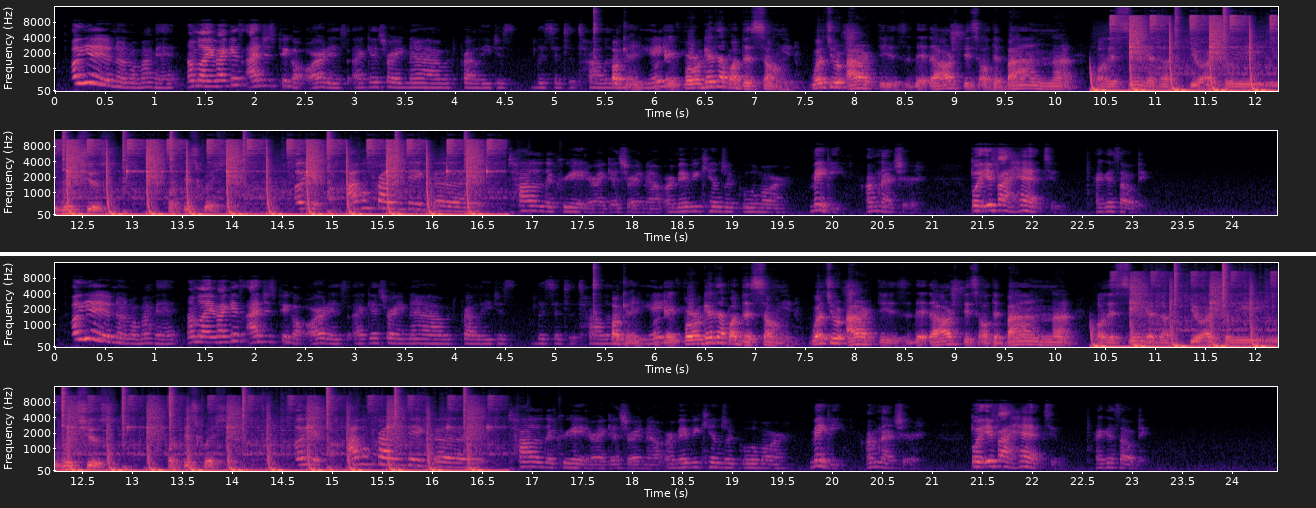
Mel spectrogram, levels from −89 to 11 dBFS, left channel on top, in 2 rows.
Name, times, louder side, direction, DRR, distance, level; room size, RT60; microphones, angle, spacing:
voice 1, 0.2-6.2 9.0-9.1 14.6-14.9 15.1-16.5 16.8-20.9 21.4-22.3 22.6-23.1, left 1 dB, 20° left, 0.8 m, -34 dB
voice 2, 5.6-10.2 10.4-12.9 13.4-14.1, right 2 dB, 25° right, 0.5 m, -29 dB
sound 1, 10.3-16.7, left 1 dB, 65° left, 0.5 m, -23 dB
sound 2, 10.9-17.4, right 2 dB, 70° right, 0.9 m, -37 dB
2.6 x 2.2 x 2.4 m
head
